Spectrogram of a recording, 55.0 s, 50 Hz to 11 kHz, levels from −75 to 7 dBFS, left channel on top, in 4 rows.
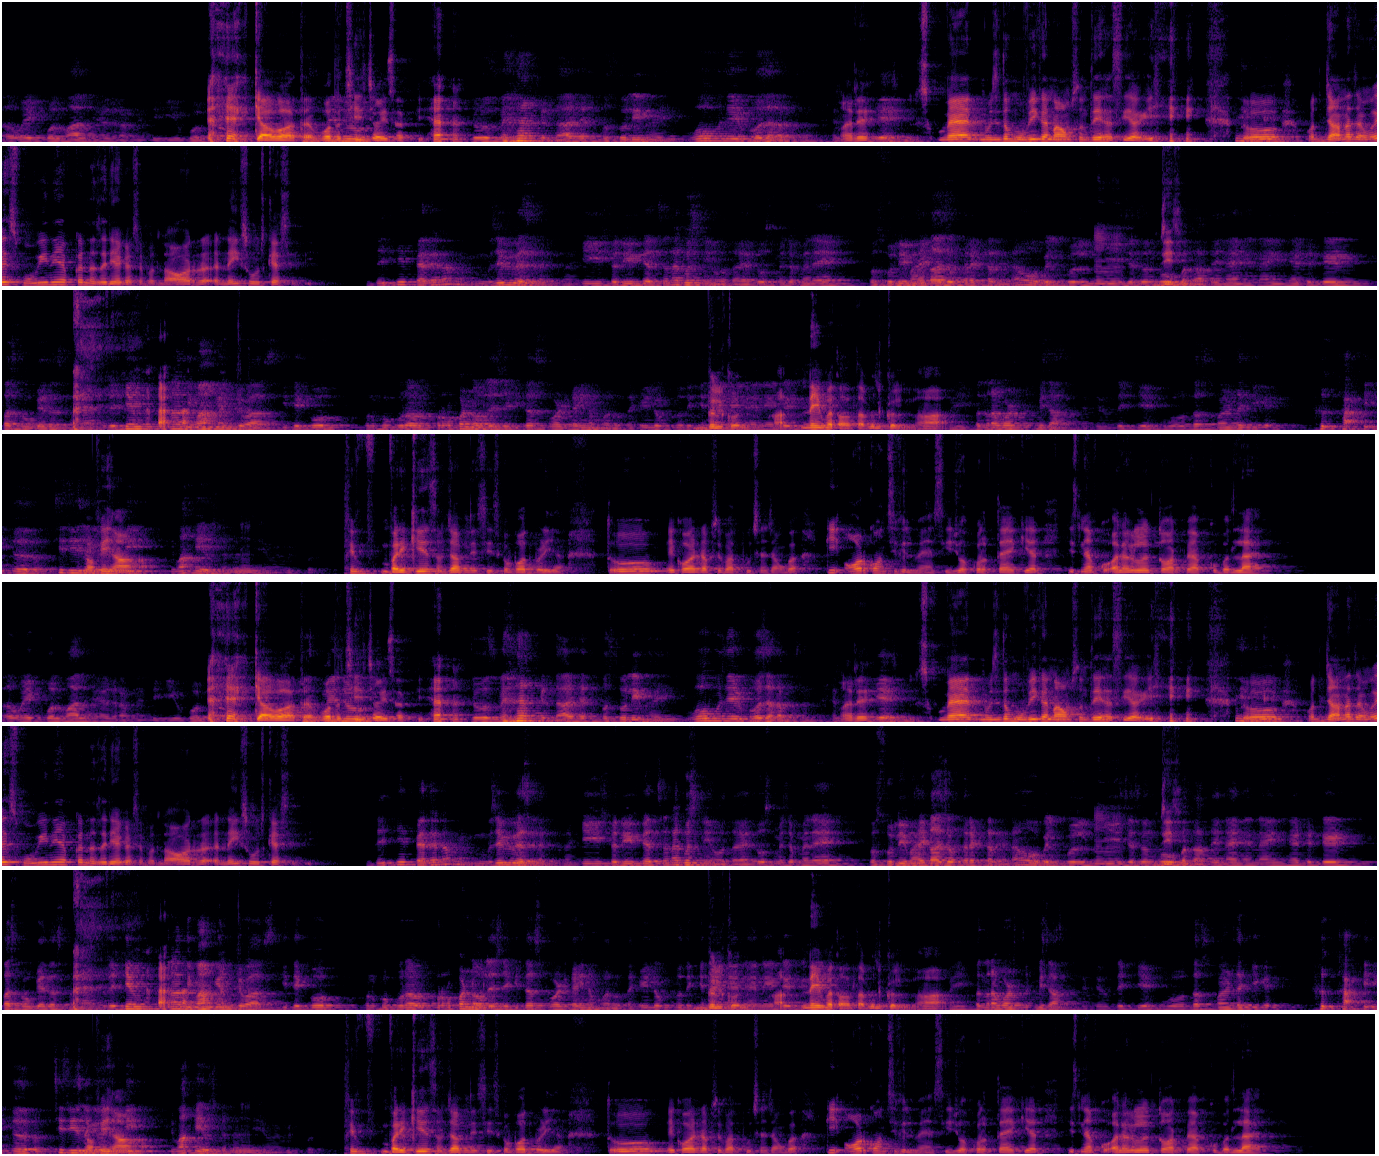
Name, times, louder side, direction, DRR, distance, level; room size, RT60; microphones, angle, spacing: voice 1, 0.0-2.3 3.0-3.7 4.7-8.2 8.6-8.9 12.3-12.7 17.5-22.1 22.4-27.1 27.5-30.8 31.1-35.7 36.3-36.5 37.0-38.1 38.4-40.2 40.6-42.6 42.9-44.2, right 1 dB, 40° right, 1 dB, 1.8 m, -32 dB
voice 2, 2.1-4.6 8.3-8.8 9.4-16.7 24.7-25.0 25.3-25.6 28.2-28.5 29.1-29.4 34.4-37.0 42.1-42.7 43.6-43.9 44.7-53.8, left 1 dB, 10° left, 10 dB, 0.8 m, -26 dB
27.0 x 12.5 x 3.9 m, 0.83 s
head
